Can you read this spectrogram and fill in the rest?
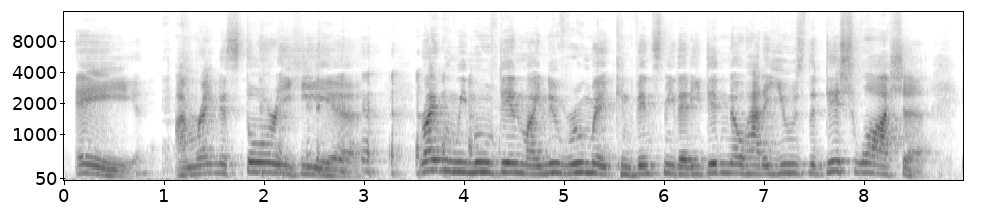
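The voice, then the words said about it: Attempted New York accent. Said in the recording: “You have to do it with an accent now. It's from New York. ... I don't really know how to do the New York accent.”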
